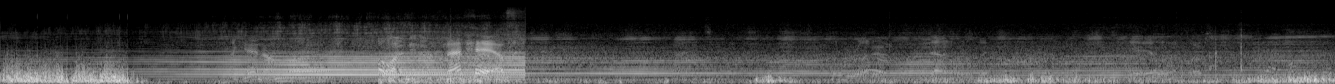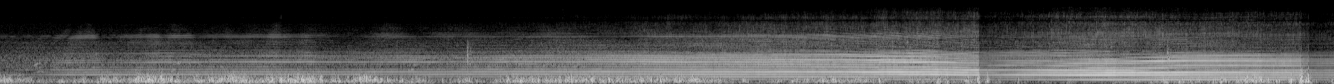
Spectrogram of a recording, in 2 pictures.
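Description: A small propeller plane's engine drones overhead, rising and falling in pitch as it flies past.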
